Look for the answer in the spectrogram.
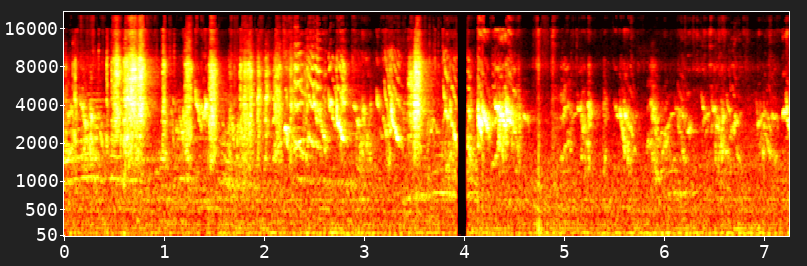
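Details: Female budgerigar during care time, giving a busy stream of soft chirps, warbles and scratchy chatter, dense and unbroken apart from a short cut near the middle.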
